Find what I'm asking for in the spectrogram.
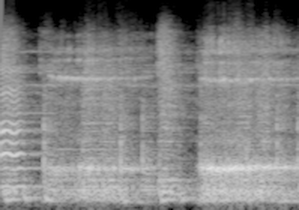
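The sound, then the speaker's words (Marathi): A lion roars in a loud, rough, sustained growl that swells and eases, with a strong burst near the end and no voices. “महाभयंकर सिंह एकदा गुहेमध्ये निजलेला.”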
